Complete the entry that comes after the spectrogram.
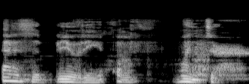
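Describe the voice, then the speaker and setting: A man's put-on character voice, medium-pitched and raspy, with lively intonation at a fairly slow pace. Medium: read story. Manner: gentle, soft-spoken.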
